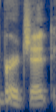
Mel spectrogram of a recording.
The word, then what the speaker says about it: Brigitte: So if you speak French a little, if you can say français, you can say Brigitte. It's the same. R. Okay. So the Brigitte comes from where? Okay, so we pronounce it Bridget here.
